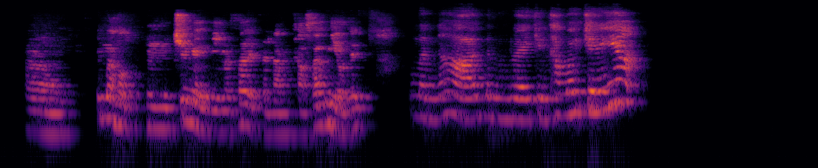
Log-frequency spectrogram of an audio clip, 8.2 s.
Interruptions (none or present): none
